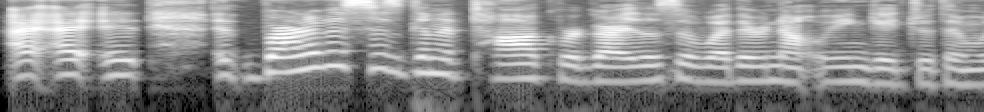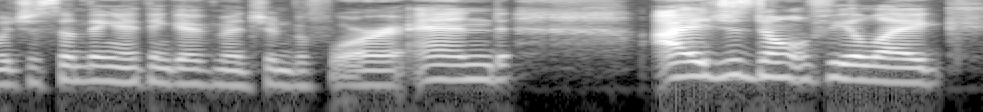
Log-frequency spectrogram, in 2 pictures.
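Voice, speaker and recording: A woman hosting a fan podcast, chatting casually in an animated, opinionated way with some swearing. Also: on the low side, quick pace, smooth. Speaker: podcast host.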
